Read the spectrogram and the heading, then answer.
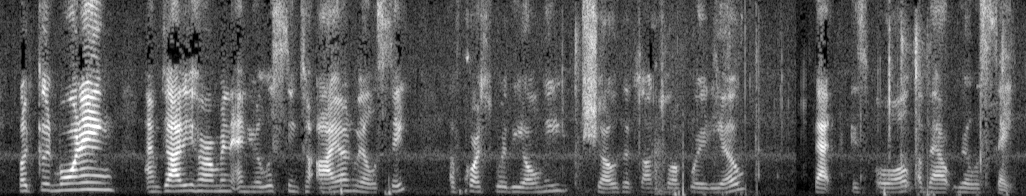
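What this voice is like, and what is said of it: Weak, hoarse voice. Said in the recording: “my voice isn't. I'm just getting over a cold, so my voice can't really scream over the music.”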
